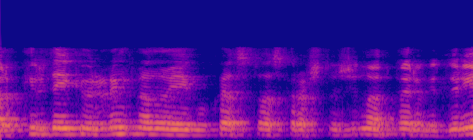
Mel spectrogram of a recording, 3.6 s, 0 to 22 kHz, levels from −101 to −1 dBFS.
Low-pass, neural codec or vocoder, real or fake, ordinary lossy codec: 5.4 kHz; none; real; AAC, 48 kbps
